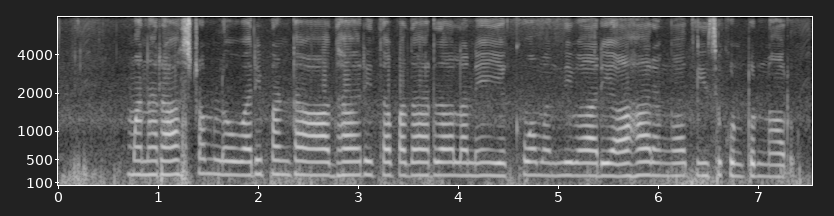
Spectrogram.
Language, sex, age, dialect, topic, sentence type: Telugu, female, 31-35, Central/Coastal, agriculture, statement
